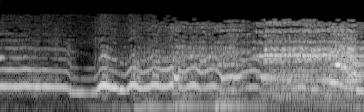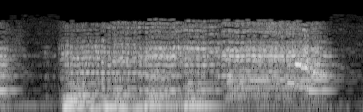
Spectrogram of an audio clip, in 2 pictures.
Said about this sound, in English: My people say that when a dog howls, he is mourning because there is death in the air.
